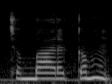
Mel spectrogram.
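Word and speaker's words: Chembarambakkam: Okay, मेरे साथ repeat करो इसको, प्रोनाउंसिएशन में आपको दिक्कत हो रहा है तो मेरे साथ रिपीट करो, कौन सा है? चंबारकम। ओके, सो ये जो लेक है ये है चेन्नई तमिलनाडु में।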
